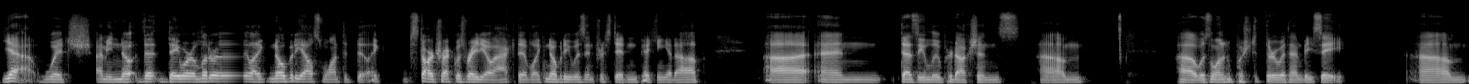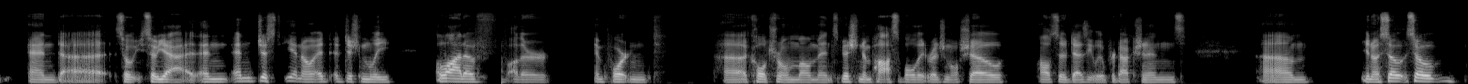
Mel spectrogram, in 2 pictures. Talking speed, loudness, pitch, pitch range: 155 wpm, -24 LUFS, 115 Hz, 110-125 Hz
